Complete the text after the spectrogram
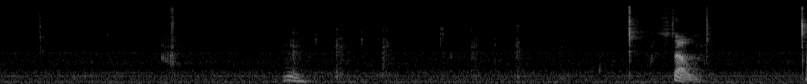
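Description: A woman crunches on a cucumber close to a microphone.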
